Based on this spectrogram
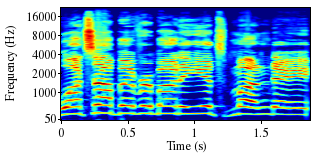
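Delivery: very high, loud, high-pitched hollered yell. Podcast host opening a late Monday show, yelling into the microphone. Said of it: "I'm yelling into the microphone. Sorry about that".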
